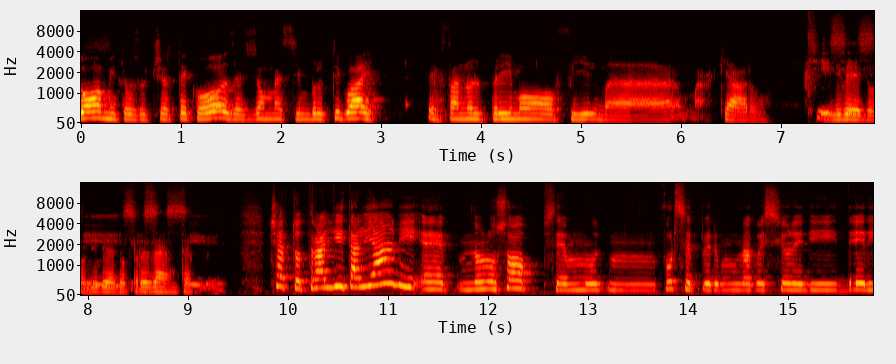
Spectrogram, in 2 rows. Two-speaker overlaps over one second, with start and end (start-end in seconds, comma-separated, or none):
7.4-9.1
